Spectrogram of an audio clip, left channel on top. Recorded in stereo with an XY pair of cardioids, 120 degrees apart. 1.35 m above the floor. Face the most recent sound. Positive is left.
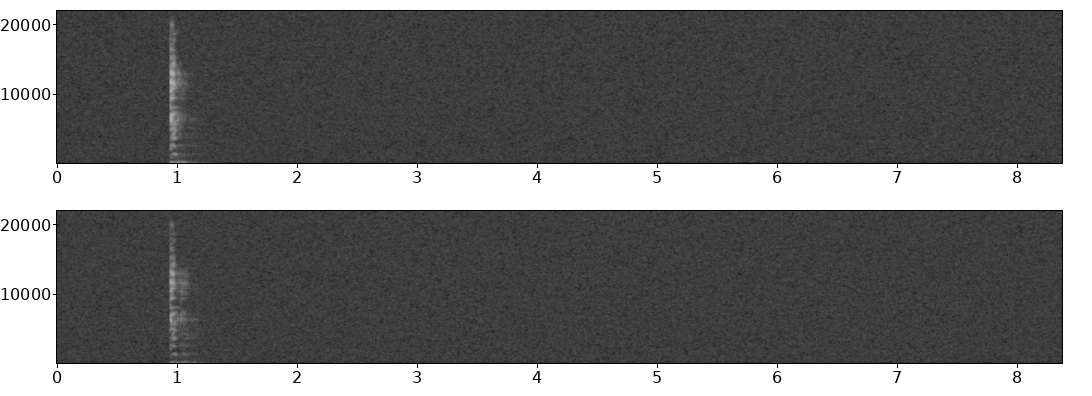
turn(degrees=30)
